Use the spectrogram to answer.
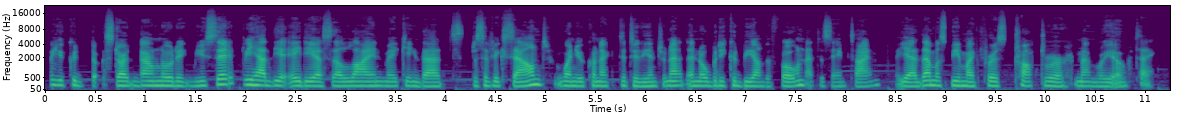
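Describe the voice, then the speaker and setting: A woman's voice: on the low side, fairly even intonation, a little fast, few pauses, dry recording. A middle-aged woman from Norway with a Norwegian accent, answering interview questions in a candid, upbeat way over a remote call. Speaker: guest.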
